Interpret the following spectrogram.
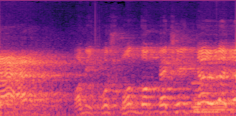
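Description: A male opera singer singing in Hungarian with a wide vibrato, with piano accompaniment. The sung line breaks off briefly under a second in and then resumes.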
